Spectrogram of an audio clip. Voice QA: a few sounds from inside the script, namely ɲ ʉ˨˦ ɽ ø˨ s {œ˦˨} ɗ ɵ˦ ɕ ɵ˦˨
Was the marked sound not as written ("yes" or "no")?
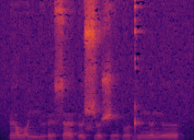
no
